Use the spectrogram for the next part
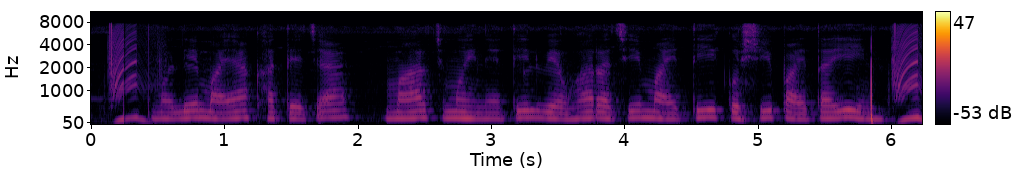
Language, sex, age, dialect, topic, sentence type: Marathi, female, 36-40, Varhadi, banking, question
